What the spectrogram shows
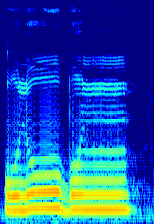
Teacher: लाम को जब वाव के साथ पढ़ेंगे तो उसे एक अलिफ के बराबर खींचेंगे और बा के ऊपर तनवीन होने की वजह से गुना करेंगे, जैसे क़ुलूबुन।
